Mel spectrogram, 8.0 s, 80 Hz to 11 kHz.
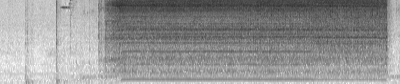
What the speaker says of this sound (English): Then I'll just switch to my 2-inch sanding disc.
